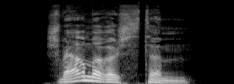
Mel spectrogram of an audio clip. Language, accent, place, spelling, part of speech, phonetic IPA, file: German, Germany, Berlin, schwärmerischstem, adjective, [ˈʃvɛʁməʁɪʃstəm], De-schwärmerischstem.ogg
- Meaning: strong dative masculine/neuter singular superlative degree of schwärmerisch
